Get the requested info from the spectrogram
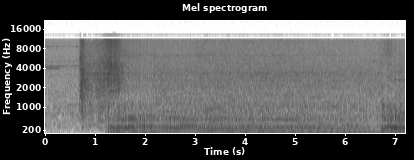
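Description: Subaru Impreza S204's turbocharged flat-four starting, heard from the exhaust: a short crank about a second in, then the engine catches and settles into a steady idle. Near the end the first blip of the throttle raises the revs.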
